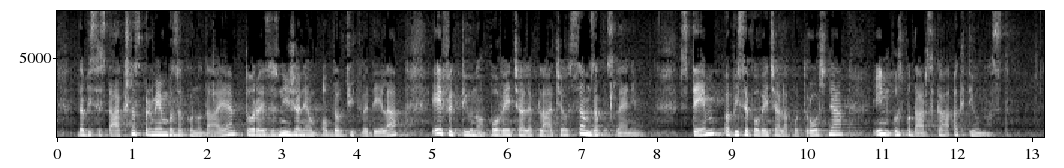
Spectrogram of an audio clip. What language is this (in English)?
Slovenian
